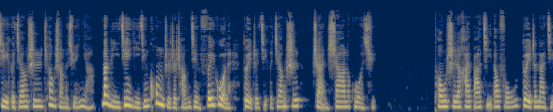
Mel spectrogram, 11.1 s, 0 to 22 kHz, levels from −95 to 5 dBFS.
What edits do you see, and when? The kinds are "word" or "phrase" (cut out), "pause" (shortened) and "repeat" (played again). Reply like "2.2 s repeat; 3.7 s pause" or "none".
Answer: 2.0 s pause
